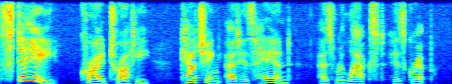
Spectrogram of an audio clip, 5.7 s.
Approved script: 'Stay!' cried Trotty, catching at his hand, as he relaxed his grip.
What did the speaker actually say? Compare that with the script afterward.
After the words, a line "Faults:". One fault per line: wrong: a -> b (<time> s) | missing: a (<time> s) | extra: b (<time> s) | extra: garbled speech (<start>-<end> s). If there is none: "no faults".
'Stay!' cried Trotty, catching at his hand, as relaxed his grip.
Faults:
missing: he (4.2 s)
